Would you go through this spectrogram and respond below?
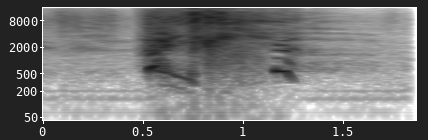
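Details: Allergic sneezing in a person who sneezes often from triggers like flowers, dust or plants, with an itchy mouth: a single sharp, forceful sneeze after a quick inward breath, with a brief tail of air.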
